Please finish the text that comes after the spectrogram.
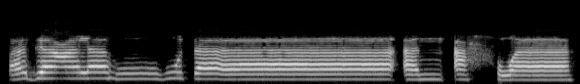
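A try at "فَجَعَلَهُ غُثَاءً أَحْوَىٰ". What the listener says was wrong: Ketika membaca fa lebih ditampakkan lagi Ibu aliran udaranya ya, hamesnya faja'alahu.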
